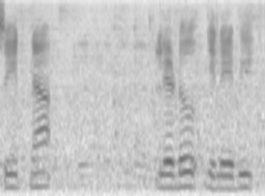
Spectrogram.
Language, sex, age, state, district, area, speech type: Malayalam, female, 45-60, Kerala, Kottayam, rural, spontaneous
